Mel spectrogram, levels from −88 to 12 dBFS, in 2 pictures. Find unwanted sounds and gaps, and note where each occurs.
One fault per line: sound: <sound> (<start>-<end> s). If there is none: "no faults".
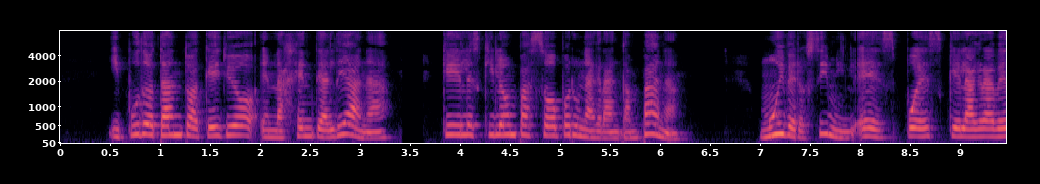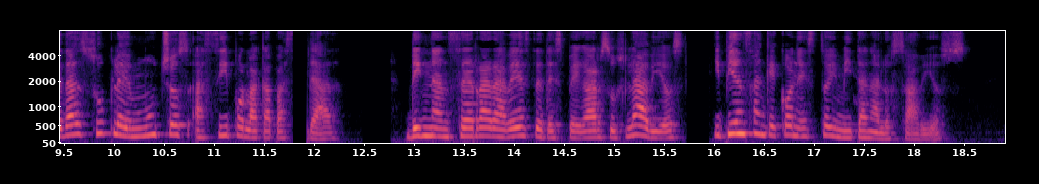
sound: dropout (11.8-11.9 s)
